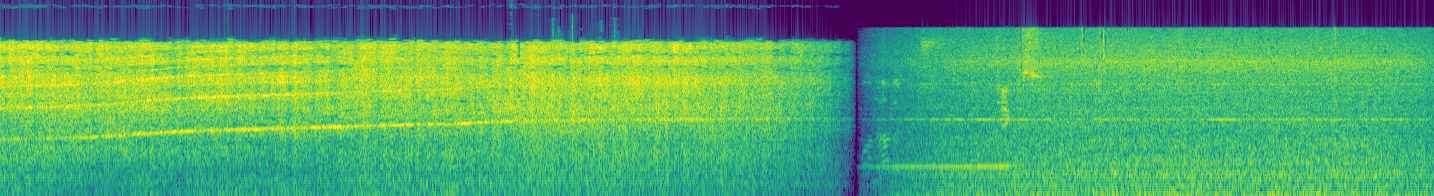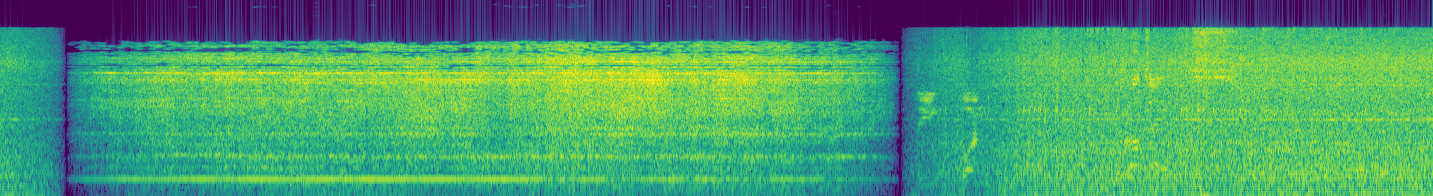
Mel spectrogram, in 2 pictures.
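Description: Jet engines roar loudly as a plane speeds down a runway.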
